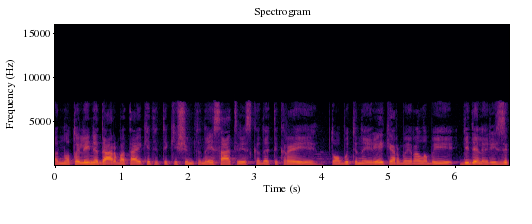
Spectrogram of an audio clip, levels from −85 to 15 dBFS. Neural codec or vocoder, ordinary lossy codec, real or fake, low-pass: none; AAC, 48 kbps; real; 7.2 kHz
